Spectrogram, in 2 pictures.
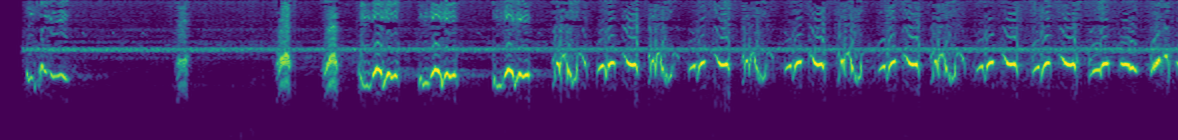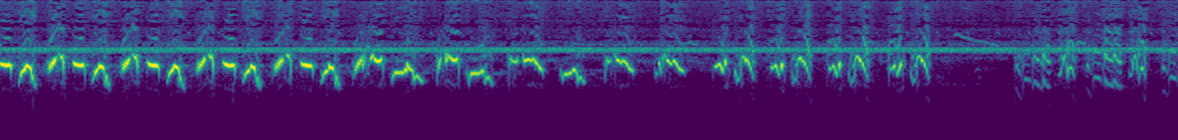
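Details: Wild sooty-headed bulbul caught on a glue-stick trap, giving a long burst of rapid, chattering chirps, several per second, with a steady high whine running throughout.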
